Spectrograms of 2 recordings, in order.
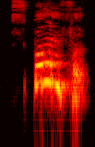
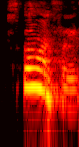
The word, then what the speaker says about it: spoonful: the words Spoonful glassful we say full is receiving a lower degree of emphasis and duration we saw we don't say Spoonful we say spoonful glassful a spoonful and glassful soda full is sent with a lower degree of emphasis or prominence now the second part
